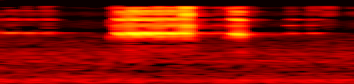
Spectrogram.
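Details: Male Teleogryllus field cricket, wild-caught, possibly T. occipitalis, singing in an earthenware jar: one shrill pulsed chirp of several quick clicks, followed by a brief single-pulse trailing note, against a quiet background.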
